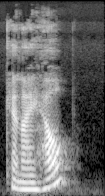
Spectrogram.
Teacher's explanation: Yes or no, closed question, rising intonation. So in review, we see that closed questions, those yes or no type of questions, will have rising intonation.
